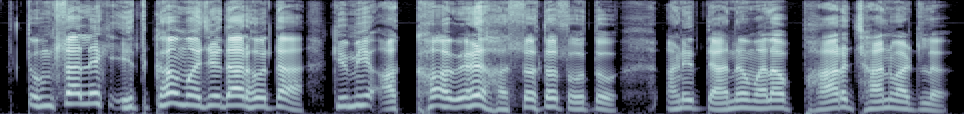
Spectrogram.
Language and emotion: Marathi, happy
